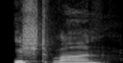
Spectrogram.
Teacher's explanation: S by itself appears in his first name, and so it's pronounced as a sh, István. So there it's S is not pronounced as S in English, but it's as a sh, as if it were an SH.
